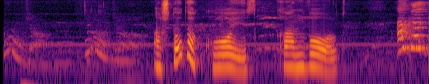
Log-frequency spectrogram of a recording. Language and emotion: Russian, neutral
